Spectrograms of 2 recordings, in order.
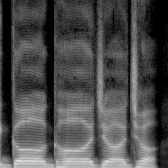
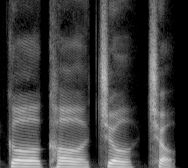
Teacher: जिन ध्वनियों को बोलते हुए गले में कंपन या गूंज होती है वो घोष है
